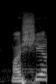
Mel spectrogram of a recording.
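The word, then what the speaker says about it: משיח: costuma falar também o Machia, né? Machia nada mais é do que a pronúncia em hebraico de Messias.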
